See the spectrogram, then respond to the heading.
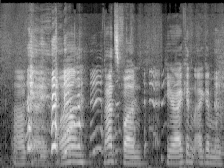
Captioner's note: laughs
